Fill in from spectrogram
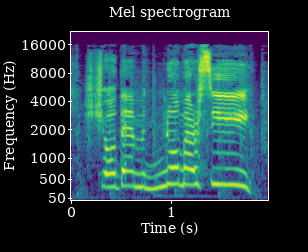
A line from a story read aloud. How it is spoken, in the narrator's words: he shouted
